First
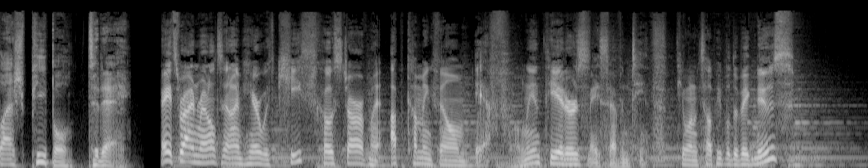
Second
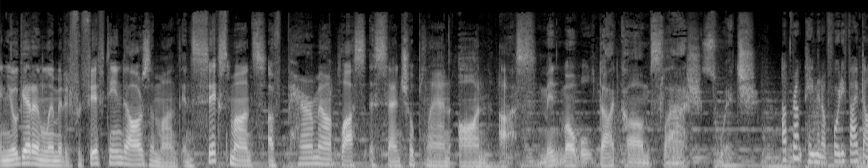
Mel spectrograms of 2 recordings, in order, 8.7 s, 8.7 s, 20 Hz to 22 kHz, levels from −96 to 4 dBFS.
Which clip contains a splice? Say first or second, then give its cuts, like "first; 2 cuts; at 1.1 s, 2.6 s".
first; 1 cut; at 1.4 s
